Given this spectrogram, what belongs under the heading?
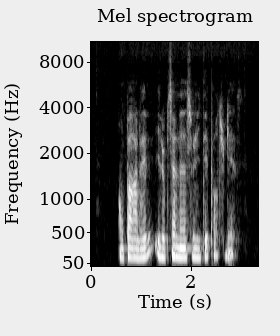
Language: French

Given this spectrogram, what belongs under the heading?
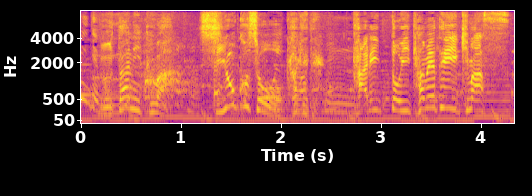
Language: Japanese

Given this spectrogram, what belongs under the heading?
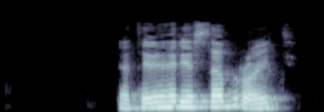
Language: Central Kurdish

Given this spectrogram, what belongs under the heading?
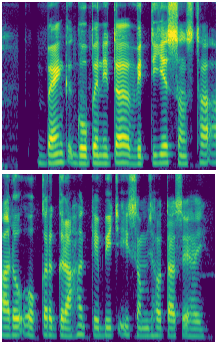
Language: Magahi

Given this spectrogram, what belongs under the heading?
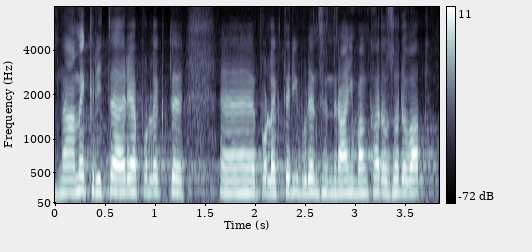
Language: Czech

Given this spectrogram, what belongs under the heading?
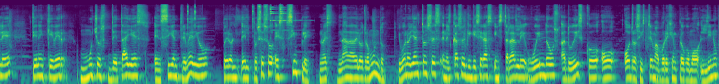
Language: Spanish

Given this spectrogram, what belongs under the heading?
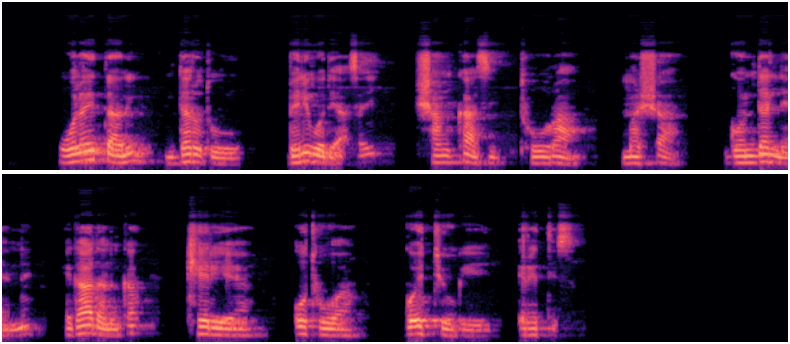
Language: Wolaytta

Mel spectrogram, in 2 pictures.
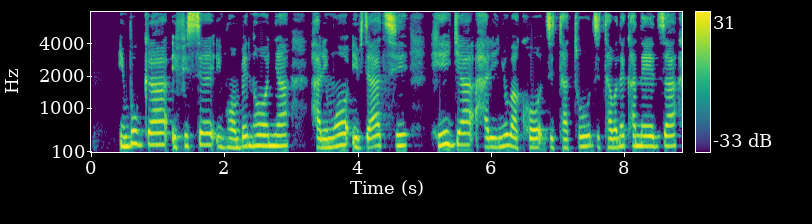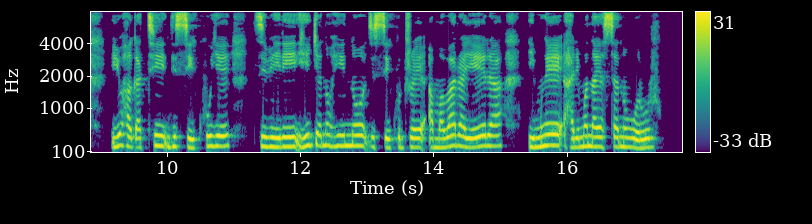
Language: Rundi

